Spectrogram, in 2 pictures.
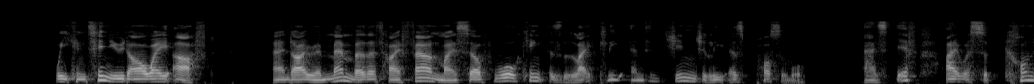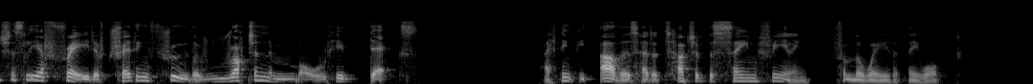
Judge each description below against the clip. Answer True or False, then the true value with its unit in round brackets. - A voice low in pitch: True (130 Hz)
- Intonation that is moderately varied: False (7.1 semitones)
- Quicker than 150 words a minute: False (145 wpm)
